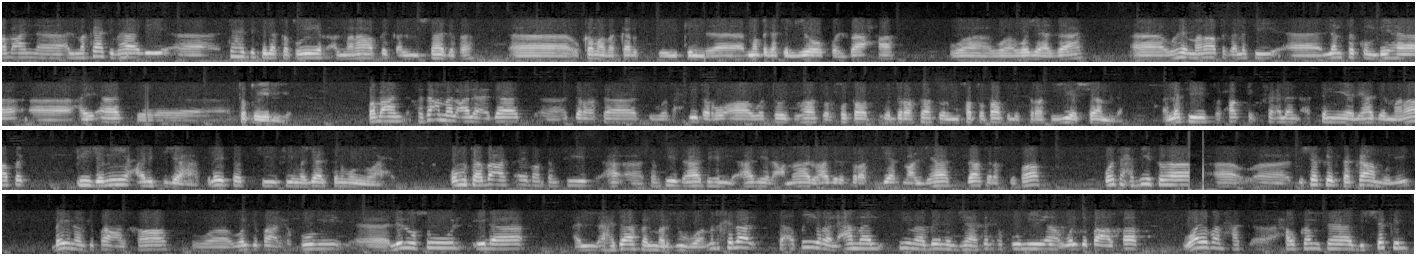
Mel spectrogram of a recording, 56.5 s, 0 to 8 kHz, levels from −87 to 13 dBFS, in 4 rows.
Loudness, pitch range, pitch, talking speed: -18 LUFS, 130-175 Hz, 150 Hz, 95 wpm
